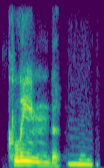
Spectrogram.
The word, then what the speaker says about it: cleaned: So in this case, clean is pronounced cleaned. Cleaned. So like n and d together.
